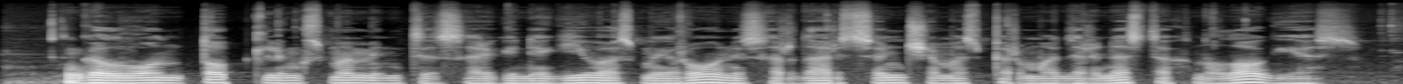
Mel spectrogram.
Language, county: Lithuanian, Šiauliai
